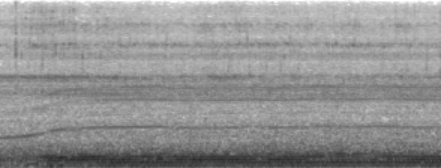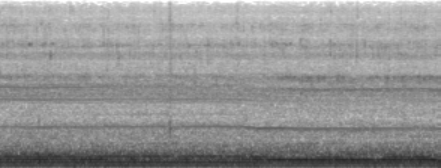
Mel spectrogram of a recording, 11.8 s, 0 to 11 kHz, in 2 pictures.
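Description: Brand-new Mercury 15 hp Pro Kicker four-stroke outboard running in gear at low throttle, being broken in, pushing the boat along; its note rises slightly about a second in, then holds steady.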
